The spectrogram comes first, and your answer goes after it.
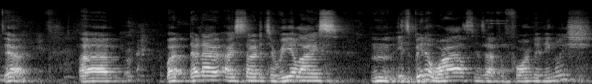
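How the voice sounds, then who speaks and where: Amid noticeable background noise and audible room echo, a man with an Antwerp accent talks at a fairly quick pace in a fairly high pitch with ordinary pitch variation. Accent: Flemish Belgian (Antwerp). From Belgium, Antwerp. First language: Dutch. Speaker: comedian. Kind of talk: stand-up. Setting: stage with audience. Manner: halting.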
